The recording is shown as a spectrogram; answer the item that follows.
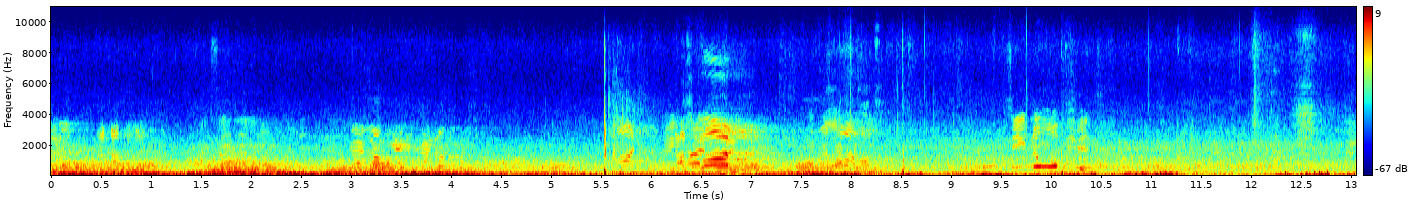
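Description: Wind rumbling on the microphone, with distant shouts and calls from footballers at play, and one sharp knock about five and a half seconds in.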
